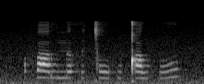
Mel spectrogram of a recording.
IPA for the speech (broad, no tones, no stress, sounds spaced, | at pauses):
f a ɾ u n ɛ h ɪ ǀ o x u ǃ a w x ʊ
